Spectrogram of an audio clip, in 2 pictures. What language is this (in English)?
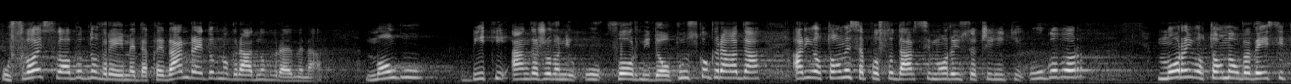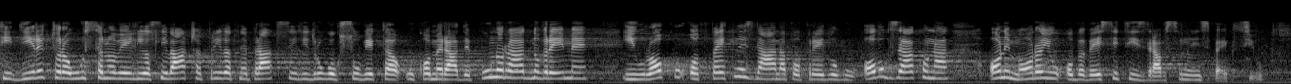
Serbian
